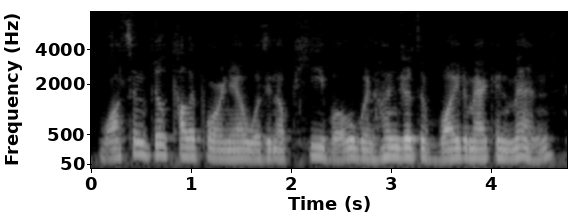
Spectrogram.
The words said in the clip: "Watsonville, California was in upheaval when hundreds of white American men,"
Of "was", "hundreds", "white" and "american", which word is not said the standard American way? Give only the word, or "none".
none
